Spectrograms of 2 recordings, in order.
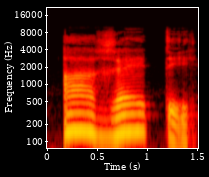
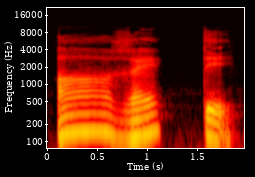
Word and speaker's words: arrêter: Okay, remember when you get this accent circonflexe on the top of E, then you get the sound E. Okay, so it's really open. It's E. Okay, so arrêter. And then final ER here, as usual, E.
